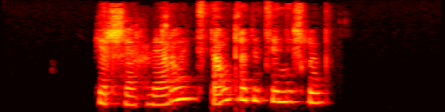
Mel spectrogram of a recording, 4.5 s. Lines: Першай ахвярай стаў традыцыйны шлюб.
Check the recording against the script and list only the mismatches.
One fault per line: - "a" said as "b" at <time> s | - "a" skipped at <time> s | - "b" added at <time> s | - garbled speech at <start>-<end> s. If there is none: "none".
none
